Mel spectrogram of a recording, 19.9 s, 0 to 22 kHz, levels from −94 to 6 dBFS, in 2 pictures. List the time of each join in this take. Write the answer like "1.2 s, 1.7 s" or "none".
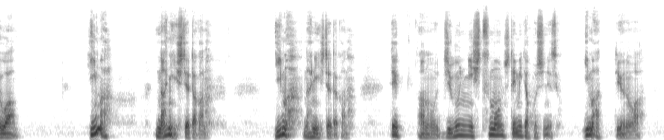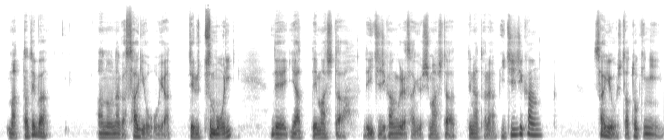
none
